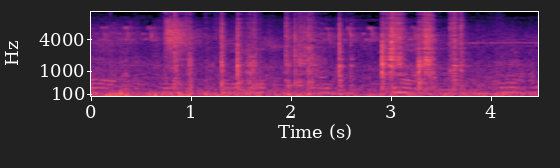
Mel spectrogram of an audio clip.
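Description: Hand trowel scraping and knocking as wet concrete is worked into a steel column formwork around a rebar cage: a run of irregular sharp scrapes and clinks, busiest about three seconds in, with voices talking in the background.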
